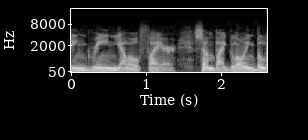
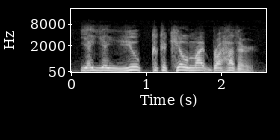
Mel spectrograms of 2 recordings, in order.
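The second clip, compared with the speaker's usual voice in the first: higher, louder, stammering defiance; defiant stuttering shout; 8 semitones higher, 4 dB louder than usual. Acted. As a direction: spit the stutter out at the monster. Boy defies the monster.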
